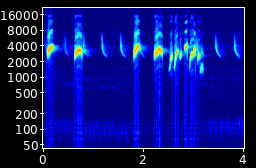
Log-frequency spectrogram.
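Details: Red-whiskered bulbul giving morning song meant to stir fighting: loud, clear single whistled notes, then a fast tumbling run of bright warbled notes, with soft high chips scattered around.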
